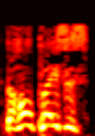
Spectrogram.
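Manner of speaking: high-pitched urgent yell, cut off; shouted warning. A narrator's reading. Tanis warning companions of the falling inn, shouted. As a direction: yell it in alarm, breaking off mid-sentence. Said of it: "Tanis shouted".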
